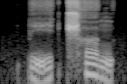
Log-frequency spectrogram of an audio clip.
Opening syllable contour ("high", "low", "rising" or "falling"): low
